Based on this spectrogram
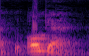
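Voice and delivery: ordinary delivery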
